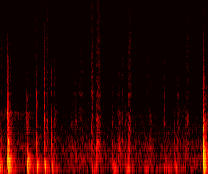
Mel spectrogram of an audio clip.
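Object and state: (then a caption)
Stretched canvas painting. Fingernails tap and scratch across the surface of a pink stretched canvas painted with butterflies, hollow at the back. Soft, dull taps with short scratching strokes come in an irregular run, with strong low-end thuds and almost no ring; a louder tap lands at the end.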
